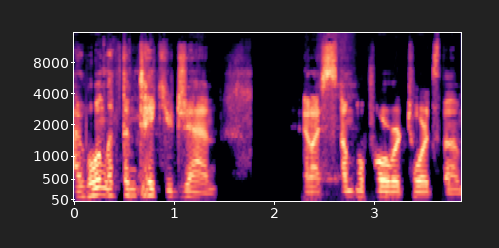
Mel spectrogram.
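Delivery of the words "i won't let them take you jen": put-on drunk, hushed whisper. In a game scene, a player speaks as Fisk to another character, drunken whisper. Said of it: "Fisk whispers to Jan".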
